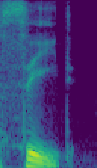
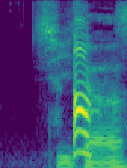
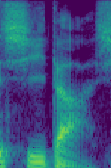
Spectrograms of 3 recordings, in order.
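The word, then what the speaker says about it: Sid: 然后我就是在一个卡通，嗯，就是《冰原历险记》，嗯，它的它其实正确发音叫 Seed，喜德，哦、喜德，对。那因为这边太多人哈，对的朋友跟我讲，就是会念到变西打，西打，西打，就变成叫西打。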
